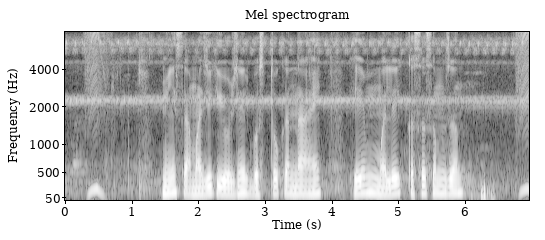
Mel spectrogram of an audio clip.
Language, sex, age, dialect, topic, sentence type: Marathi, male, 18-24, Varhadi, banking, question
